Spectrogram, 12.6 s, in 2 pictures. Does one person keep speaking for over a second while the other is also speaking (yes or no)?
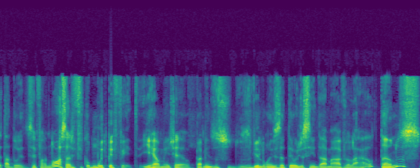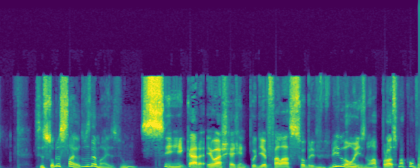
no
